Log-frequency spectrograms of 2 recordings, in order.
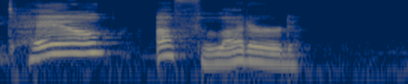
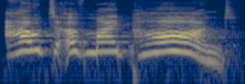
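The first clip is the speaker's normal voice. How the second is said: angry shout; 9 semitones higher, 14 dB louder than usual. Acted. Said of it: "cried Mister Duck".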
